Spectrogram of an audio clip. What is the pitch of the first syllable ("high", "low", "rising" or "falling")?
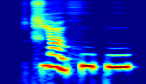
falling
